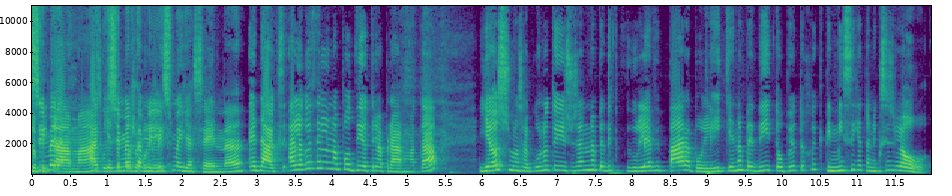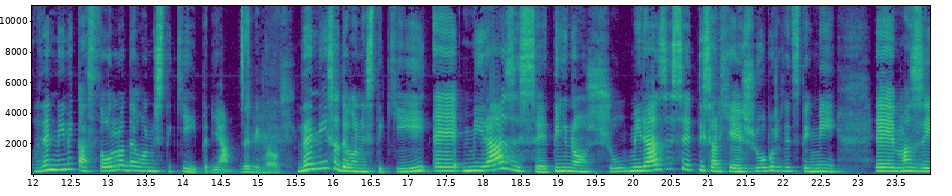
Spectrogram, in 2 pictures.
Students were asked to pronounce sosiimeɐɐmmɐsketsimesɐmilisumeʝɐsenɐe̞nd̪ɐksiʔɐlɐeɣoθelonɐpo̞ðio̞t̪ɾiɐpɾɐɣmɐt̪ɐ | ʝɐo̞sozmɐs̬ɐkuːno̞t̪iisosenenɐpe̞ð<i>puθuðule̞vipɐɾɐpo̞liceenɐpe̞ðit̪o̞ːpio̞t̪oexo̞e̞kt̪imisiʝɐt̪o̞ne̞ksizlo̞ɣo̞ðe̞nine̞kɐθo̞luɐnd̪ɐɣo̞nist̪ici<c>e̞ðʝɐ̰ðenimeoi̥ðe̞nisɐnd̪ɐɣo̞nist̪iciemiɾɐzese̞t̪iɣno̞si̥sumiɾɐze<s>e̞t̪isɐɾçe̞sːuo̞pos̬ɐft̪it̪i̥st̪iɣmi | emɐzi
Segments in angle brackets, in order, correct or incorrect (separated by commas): correct, incorrect, correct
